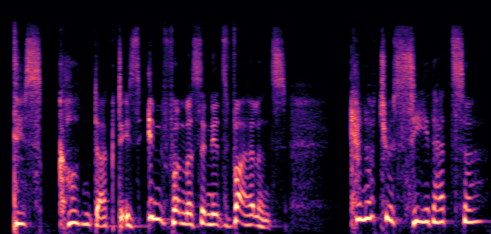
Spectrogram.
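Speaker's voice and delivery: a hint of a proud queen protesting; indignant queen. Queen rebuking the Chancellor, lightly voiced indignation.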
